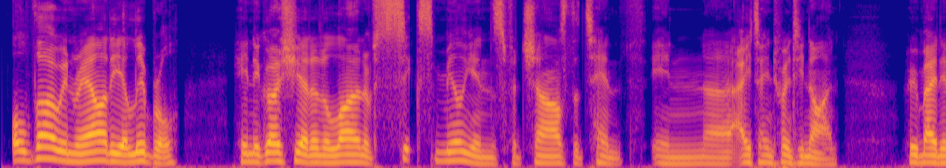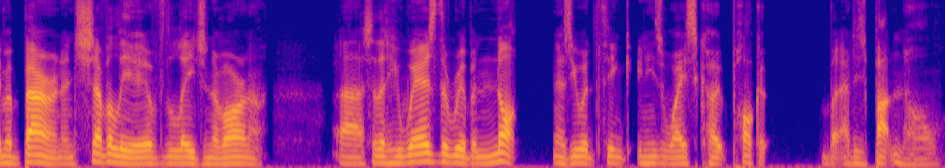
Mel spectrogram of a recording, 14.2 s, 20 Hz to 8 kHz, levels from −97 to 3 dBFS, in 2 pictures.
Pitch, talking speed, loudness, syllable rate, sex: 120 Hz, 220 wpm, -20 LUFS, 6.2 syllables/s, male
